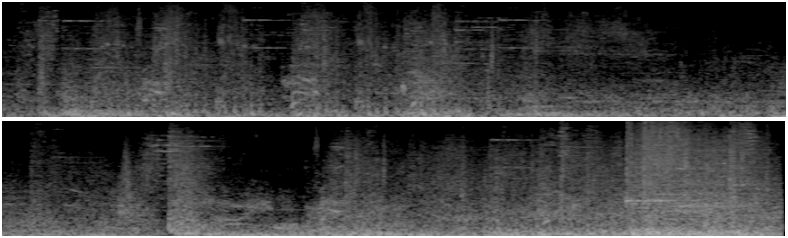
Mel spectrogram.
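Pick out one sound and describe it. Magic blasts and hits crackle and thud in a busy video game battle.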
